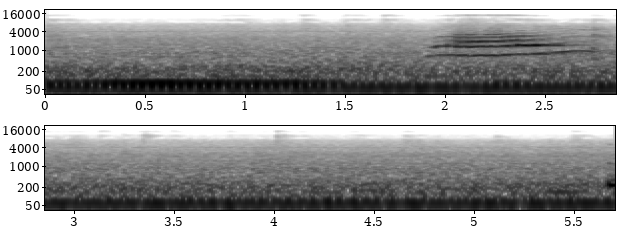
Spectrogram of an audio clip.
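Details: Domestic cat attacking a newly bought houseplant gives one drawn-out meow about a second long, rising then falling, over a quiet indoor room hum; a person scolds it just before and after.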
